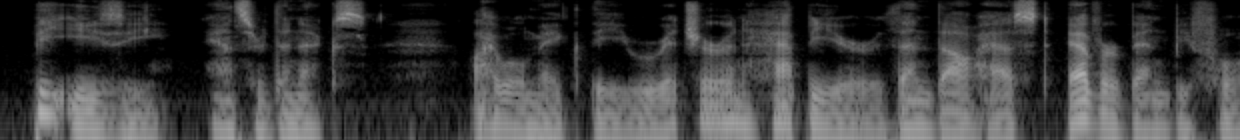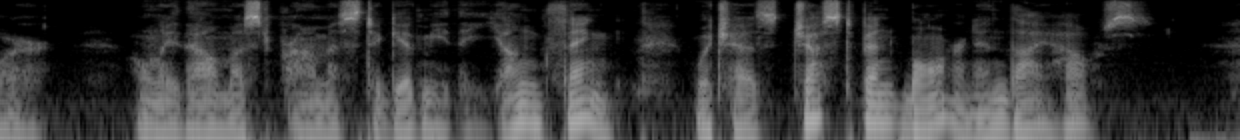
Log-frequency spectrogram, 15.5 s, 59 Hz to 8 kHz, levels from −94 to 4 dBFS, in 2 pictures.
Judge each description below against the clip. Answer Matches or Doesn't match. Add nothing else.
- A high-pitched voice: Doesn't match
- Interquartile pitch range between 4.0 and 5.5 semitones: Doesn't match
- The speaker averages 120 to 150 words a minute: Matches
